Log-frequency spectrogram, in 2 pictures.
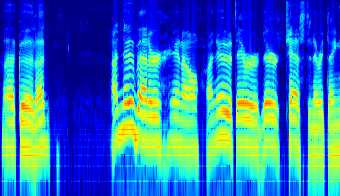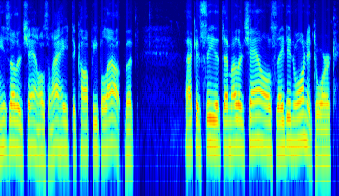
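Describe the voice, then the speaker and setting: A man's voice: a little high, normal speed, darkish tone, clean tone, dry recording, dull audio. A man hosting a gear review, talking casually and in folksy, colloquial phrasing to camera and over a two-way radio. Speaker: video host reviewing walkie-talkies. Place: outdoors on a hill.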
